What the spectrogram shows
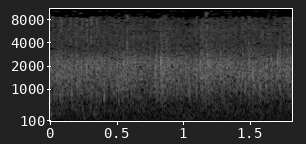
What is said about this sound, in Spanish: ¿No es maravilloso Dios? Denle un aplauso, pues.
